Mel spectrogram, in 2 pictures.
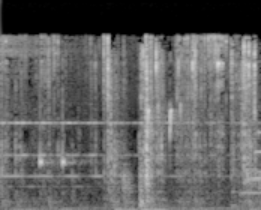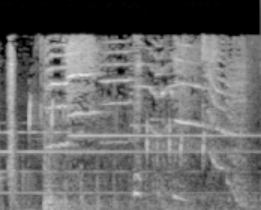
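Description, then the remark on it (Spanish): A small key rattles and clicks in the lock of a small cellar door with a few sharp metallic knocks, then the door thuds and creaks open with long squeaky hinge tones, fairly loud. “Esta llave no encaja en ningún sitio. Espera, hermana, mira. Esa es, sí, una pequeña puerta. Veamos.”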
